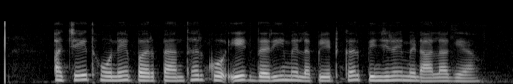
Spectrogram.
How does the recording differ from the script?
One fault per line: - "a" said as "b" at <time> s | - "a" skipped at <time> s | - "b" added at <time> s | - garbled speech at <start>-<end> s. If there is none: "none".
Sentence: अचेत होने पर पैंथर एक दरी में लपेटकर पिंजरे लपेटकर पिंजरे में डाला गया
- "को" added at 2.1 s
- "लपेटकर पिंजरे" skipped at 4.0 s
